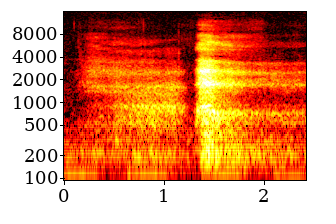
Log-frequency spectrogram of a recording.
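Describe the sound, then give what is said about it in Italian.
A sharp breath drawn in through the mouth, sudden and fairly loud, like a quick gasp that trails off. It comes after a softer stretch of airy breathing, with no talking. “Eh, Senti eh, questo respiro che è eh. tutto e non è niente.”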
